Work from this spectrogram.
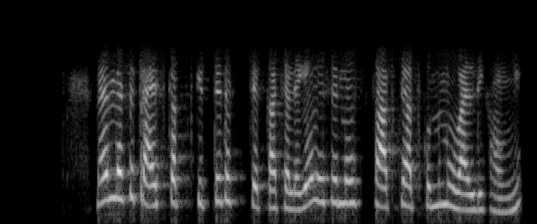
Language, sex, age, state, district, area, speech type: Hindi, female, 30-45, Madhya Pradesh, Balaghat, rural, conversation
